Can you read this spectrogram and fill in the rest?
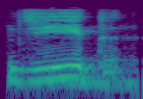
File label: "Jeet", Baghelkhandi; Win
